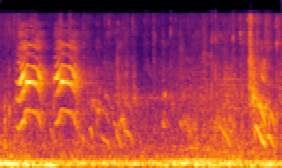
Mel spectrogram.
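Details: Alexandrine parakeet giving two loud, arched, harsh squawks in quick succession, then fainter rising and falling notes, with a steady low hum throughout.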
